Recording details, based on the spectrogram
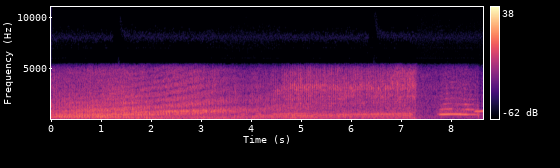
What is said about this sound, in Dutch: De lijfwachten van meneer hier zijn er ook al vandoor. Daar gaan ze, in meneers mooie helikopter.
